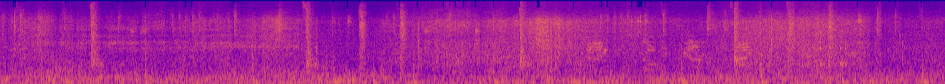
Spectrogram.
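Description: The sailboat WildChild moves across open ocean, surrounded by constant rushing water, breaking waves against the hull and heavy wind buffeting the microphone, loud and unbroken with no clear talk.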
